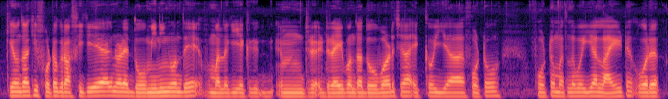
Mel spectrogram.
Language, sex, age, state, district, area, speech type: Dogri, male, 18-30, Jammu and Kashmir, Reasi, rural, spontaneous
